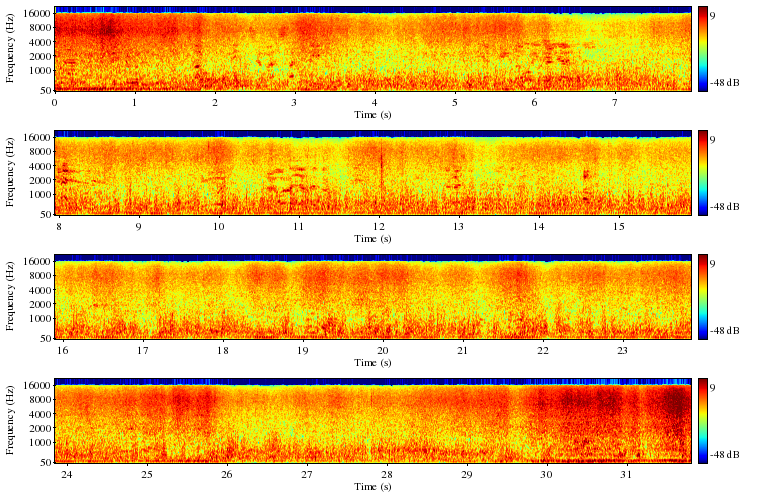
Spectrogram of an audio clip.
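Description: Passenger boat under way: its engine running with a steady low drone, water rushing past the hull, and wind buffeting the microphone.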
